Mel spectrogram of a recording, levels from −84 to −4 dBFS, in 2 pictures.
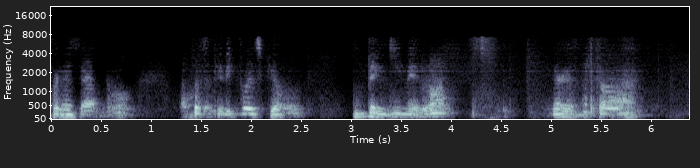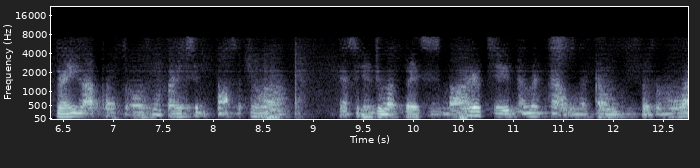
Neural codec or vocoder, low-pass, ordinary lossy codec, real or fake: codec, 44.1 kHz, 0.9 kbps, DAC; 7.2 kHz; MP3, 64 kbps; fake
